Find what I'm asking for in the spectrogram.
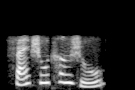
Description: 燔书坑儒 fán shū kēng rú
燔书坑儒发音
成语注音 ㄈㄢˊ ㄕㄨ ㄎㄥ ㄖㄨˊ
